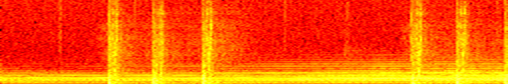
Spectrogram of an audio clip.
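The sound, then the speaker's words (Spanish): Two quick bursts of three hard, desperate knocks on a door, loud, separated by a short pause, with a steady low musical drone sustained underneath. “Se oyen golpes desesperados en la puerta.”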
